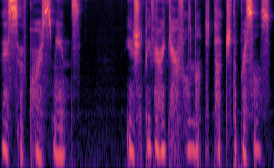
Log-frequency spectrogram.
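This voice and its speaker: Woman acting a female android soldier, hushed and breathy, low flat pitch, slow formal delivery, stoic, polite, quietly grieving, ASMR roleplay. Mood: calm, instructive. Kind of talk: whispered roleplay ASMR audio drama.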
